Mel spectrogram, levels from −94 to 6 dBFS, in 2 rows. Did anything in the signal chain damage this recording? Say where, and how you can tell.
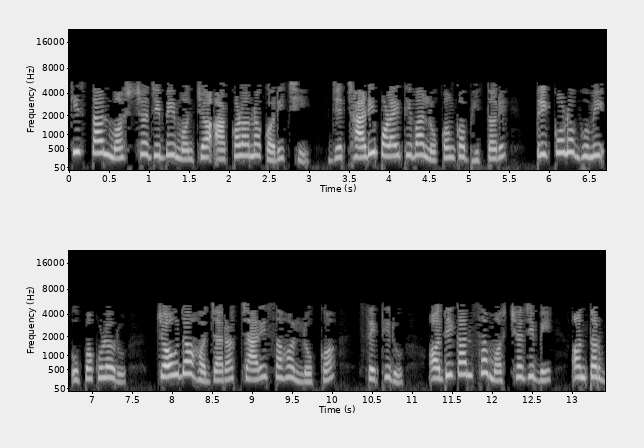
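Yes, at the codec stage, across the whole clip. Nothing survives above 5.6 kHz, and the speech sounds watery and swirly, with smeared onsets. That is likely heavy MP3 compression, which fits a very low bitrate near 16 kbps: weak frequency lines blink on and off between frames.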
